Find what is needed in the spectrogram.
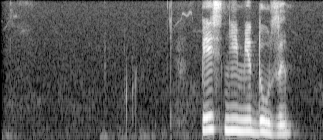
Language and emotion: Russian, neutral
